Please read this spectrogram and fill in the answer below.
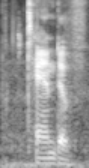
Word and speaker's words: Tandav: Is that how you pronounce that? Tandav.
